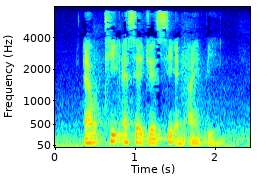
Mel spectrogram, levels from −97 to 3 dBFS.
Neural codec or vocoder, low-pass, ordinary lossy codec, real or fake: none; 7.2 kHz; MP3, 32 kbps; real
